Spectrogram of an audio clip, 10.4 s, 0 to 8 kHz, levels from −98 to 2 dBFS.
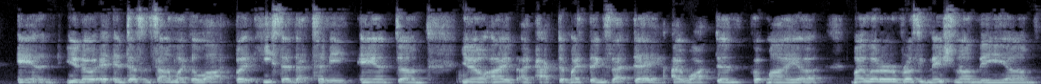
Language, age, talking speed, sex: English, 30-49, 235 wpm, male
